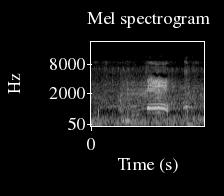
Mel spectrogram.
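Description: A goat bleating once, a short, high, wavering call about a second in: begging for pods to eat.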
